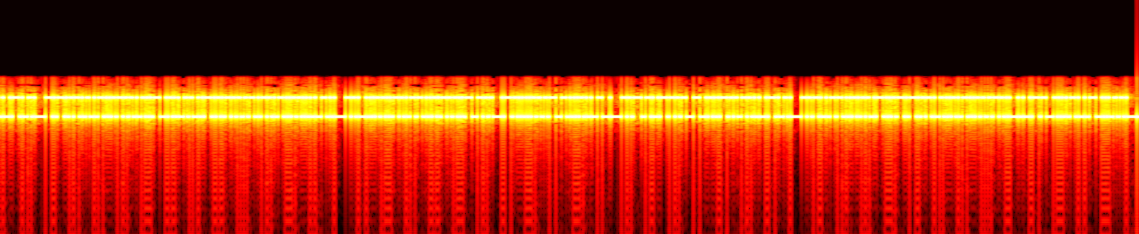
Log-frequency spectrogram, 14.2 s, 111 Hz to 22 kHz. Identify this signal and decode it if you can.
RTTY, about 50 baud. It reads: 37 WAS PRODUCED IN ASR, KSR AND RO VERSIONS. THE MODEL 37 HANDLES USASI X3.4-1968
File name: fsk850-50B / teletype-corp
